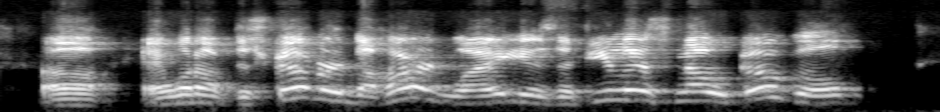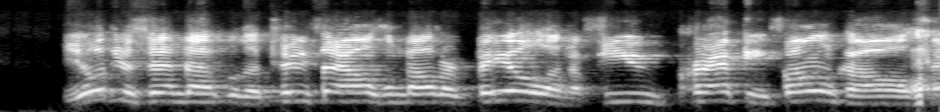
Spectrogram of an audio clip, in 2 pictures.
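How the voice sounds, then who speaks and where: A man with a Southern US accent speaks at a moderate pace. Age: 60s. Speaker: business owner. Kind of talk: sales call. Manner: casual.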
